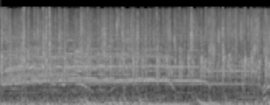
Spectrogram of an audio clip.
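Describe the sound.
A studio audience at a live evening show stands and cheers for a guest, a loud, dense roar of clapping, shouts and whoops that stays at full strength throughout.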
